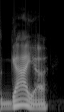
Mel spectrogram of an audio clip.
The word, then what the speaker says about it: Gaia: We have this one we want to pronounce the Gaia. Previous episode we had Gaia? Where did it go? No, that one was Gia. Totally different. This one is Gaia, capital G-A-I-A.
